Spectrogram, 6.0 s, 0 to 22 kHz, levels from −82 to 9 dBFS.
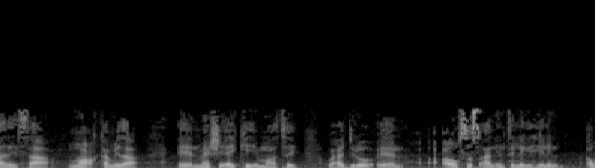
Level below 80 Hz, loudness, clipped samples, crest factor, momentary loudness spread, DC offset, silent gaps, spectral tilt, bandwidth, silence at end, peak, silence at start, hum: -52 dBFS; -27 LUFS; under 0.1%; 18 dB; 9 LU; under 0.1%; none; -5 dB/octave; 8 kHz; 0 s; -10 dBFS; 0 s; none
